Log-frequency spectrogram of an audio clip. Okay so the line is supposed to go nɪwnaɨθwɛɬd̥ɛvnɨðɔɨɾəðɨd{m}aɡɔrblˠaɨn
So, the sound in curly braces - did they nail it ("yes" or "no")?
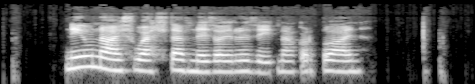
no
